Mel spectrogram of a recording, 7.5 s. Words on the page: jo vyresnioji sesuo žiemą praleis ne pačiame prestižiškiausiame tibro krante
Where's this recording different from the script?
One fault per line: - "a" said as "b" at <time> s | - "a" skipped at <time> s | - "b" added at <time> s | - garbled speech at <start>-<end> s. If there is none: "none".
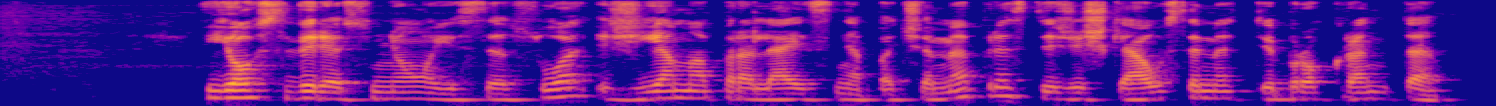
- "jo" said as "jos" at 1.1 s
